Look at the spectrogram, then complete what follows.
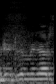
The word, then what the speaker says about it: determiner: तो डिटर्मिनर क्या होता है, कई कई लोग इसे डिटर्मिनर्स भी कहते हैं, जो कि एब्सोल्युटली आपका रॉन्ग है ना। तो इसकी करेक्ट प्रोनाउंसिएशन आप इसकी डिटर्मिनर से होती है, बाकी आप चाहे इसे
